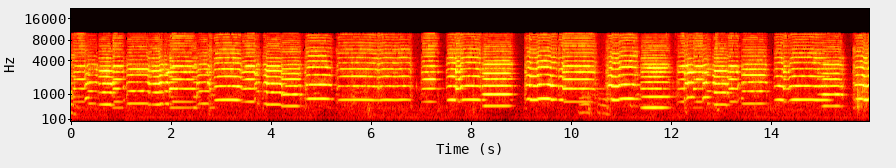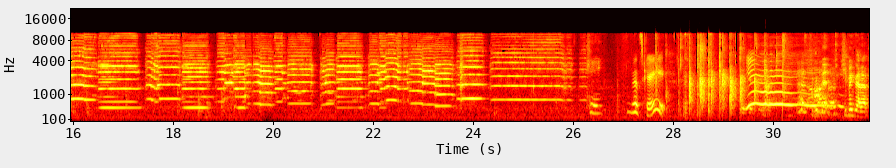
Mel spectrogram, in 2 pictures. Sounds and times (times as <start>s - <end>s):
Violin, fiddle: 0.0s - 26.3s.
